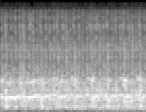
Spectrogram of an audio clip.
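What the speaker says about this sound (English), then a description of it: "So just start sewing." A Bernina sewing machine stitches fabric at a slow, steady pace, its continuous motor whir and rapid needle clatter running close and even from start to finish.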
